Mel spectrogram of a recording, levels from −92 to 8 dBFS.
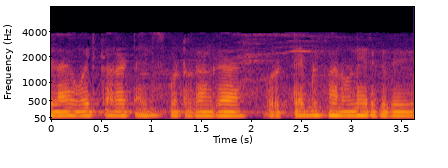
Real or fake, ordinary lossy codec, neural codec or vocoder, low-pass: real; AAC, 16 kbps; none; 7.2 kHz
